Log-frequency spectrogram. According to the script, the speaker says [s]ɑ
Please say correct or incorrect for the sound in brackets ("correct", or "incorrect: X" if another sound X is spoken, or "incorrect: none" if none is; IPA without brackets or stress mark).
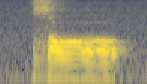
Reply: incorrect: z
